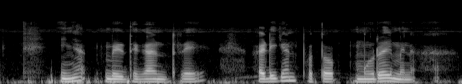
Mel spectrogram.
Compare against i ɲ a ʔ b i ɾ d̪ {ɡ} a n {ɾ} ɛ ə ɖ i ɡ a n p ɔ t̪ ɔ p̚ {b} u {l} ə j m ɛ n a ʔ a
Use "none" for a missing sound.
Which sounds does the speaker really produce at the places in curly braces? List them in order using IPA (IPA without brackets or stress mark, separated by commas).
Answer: ɡ, ɾ, m, ɾ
